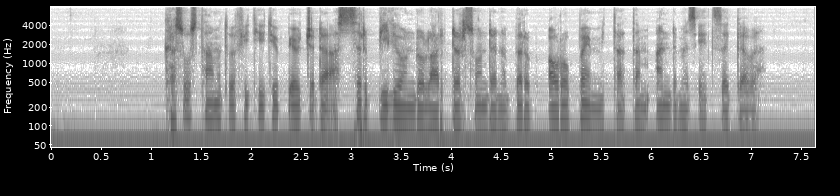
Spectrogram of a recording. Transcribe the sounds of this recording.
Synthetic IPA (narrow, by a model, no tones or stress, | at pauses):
kʰəso̞st̪ʰamət̪bəfit̪jɛit̪ʰjo̞pʼjawt͡ʃʼːɪd̪a̰ʔa̰sːɨɾbilio̞nd̪o̞laɾd̪əɾso̞ɨnd̪ənəbːəɾ | awɾo̞pʰːajɛmːit̪ʰːat̪ʰːəmand̪məsʼhet̪ʰəz̥əɡːəβə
